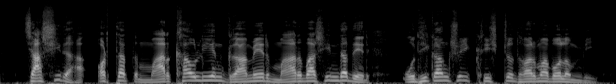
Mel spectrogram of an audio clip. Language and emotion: Bengali, neutral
